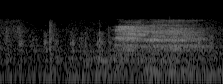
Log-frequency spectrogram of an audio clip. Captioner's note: sighs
